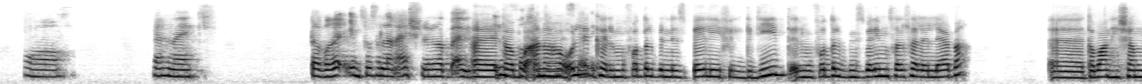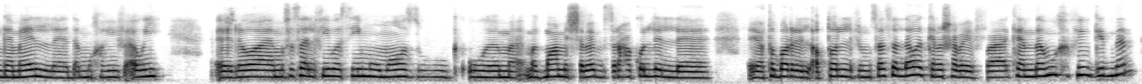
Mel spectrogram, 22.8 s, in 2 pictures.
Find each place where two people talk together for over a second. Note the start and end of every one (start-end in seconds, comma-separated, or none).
4.7-6.0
